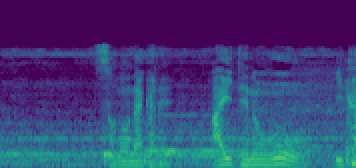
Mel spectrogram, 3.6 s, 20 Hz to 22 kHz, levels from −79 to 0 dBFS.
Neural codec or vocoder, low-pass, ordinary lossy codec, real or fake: autoencoder, 48 kHz, 128 numbers a frame, DAC-VAE, trained on Japanese speech; 7.2 kHz; none; fake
